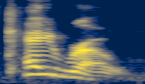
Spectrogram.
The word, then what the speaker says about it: Karo: that one more time no it's Cairo is like c-e-a-r like the Care Bears the Cairo bears but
